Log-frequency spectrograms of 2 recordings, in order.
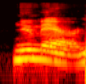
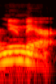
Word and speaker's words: Numair: Numair, new mayor. Okay.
